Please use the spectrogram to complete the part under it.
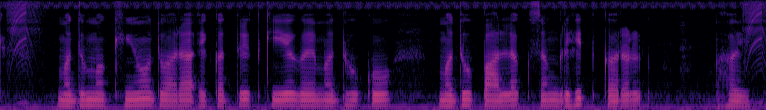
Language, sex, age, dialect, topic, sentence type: Magahi, female, 25-30, Central/Standard, agriculture, statement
